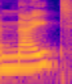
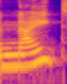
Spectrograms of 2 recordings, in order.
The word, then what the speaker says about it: knight: top of my head that's night like a knight in shining armor is spelled with the k n and the silent k the knight in shining armor saved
